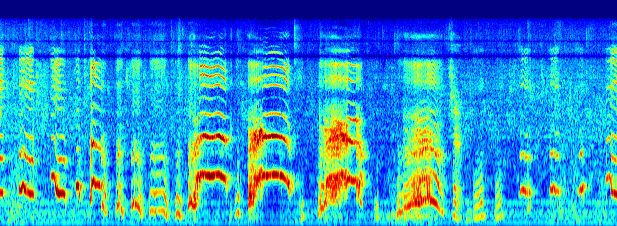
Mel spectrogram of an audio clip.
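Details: A Siberian Husky puppy howling for the first time gives wavering, rising howls and whimpers in short bursts, with a person speaking now and then.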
